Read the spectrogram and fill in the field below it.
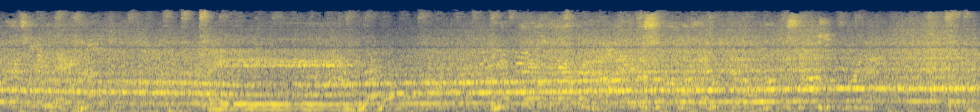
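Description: A fairground ride whirls around with a steady rumble and whoosh of cars passing close by.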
